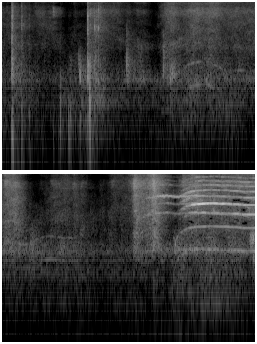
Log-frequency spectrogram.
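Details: Hana, a rescued foster kitten, wildly excited after being petted and climbing up a man to his shoulder indoors. Faint thin wavering cry midway, then a loud, high, rich meow rising and falling at the end, after soft rustling and clicks.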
